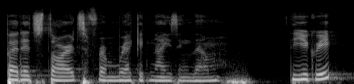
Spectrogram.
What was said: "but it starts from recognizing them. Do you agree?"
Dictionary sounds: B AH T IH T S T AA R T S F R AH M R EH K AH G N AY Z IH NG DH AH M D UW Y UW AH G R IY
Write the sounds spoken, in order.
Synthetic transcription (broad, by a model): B AH T IH T S T AA R T S F R AH M R EH K AH G N AY Z IH NG DH AH M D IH Y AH G R IY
